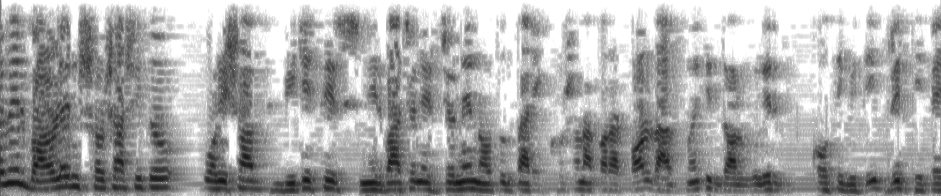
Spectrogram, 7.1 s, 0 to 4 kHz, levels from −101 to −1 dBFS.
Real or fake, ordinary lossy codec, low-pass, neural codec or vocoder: real; Opus, 64 kbps; 3.6 kHz; none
